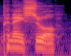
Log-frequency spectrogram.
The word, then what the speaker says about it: Penei Sewell: But I think the Jets, if they are comfortable with Darnold, they are going to probably draft the left tackle Selway, if I'm pronouncing Penei Sewell. That's how you pronounce it.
